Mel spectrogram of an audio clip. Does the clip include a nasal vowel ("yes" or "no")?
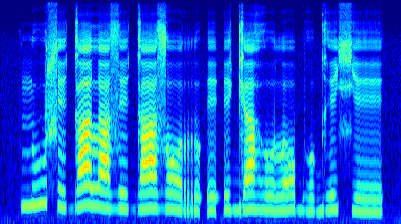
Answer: no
